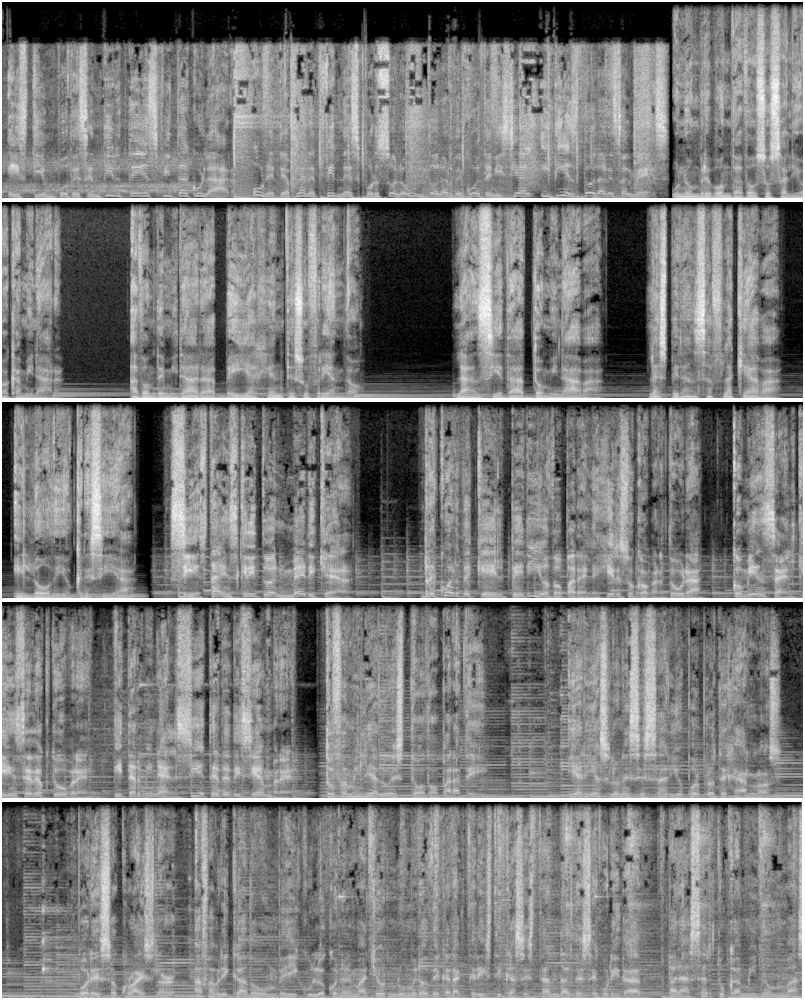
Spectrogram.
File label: Commercial Demo - Spanish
